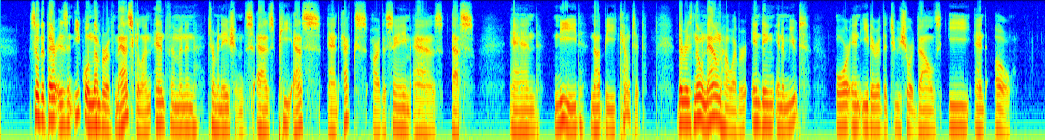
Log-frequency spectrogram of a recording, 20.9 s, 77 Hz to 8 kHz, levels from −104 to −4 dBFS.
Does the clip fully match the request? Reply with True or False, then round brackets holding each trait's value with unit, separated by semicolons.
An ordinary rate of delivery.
False (130 wpm)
